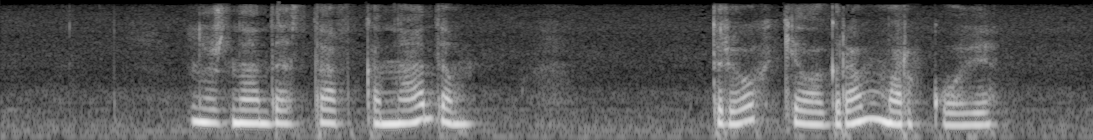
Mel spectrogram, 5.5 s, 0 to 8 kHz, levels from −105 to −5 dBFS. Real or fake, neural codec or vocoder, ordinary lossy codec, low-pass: real; none; AAC, 32 kbps; 7.2 kHz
